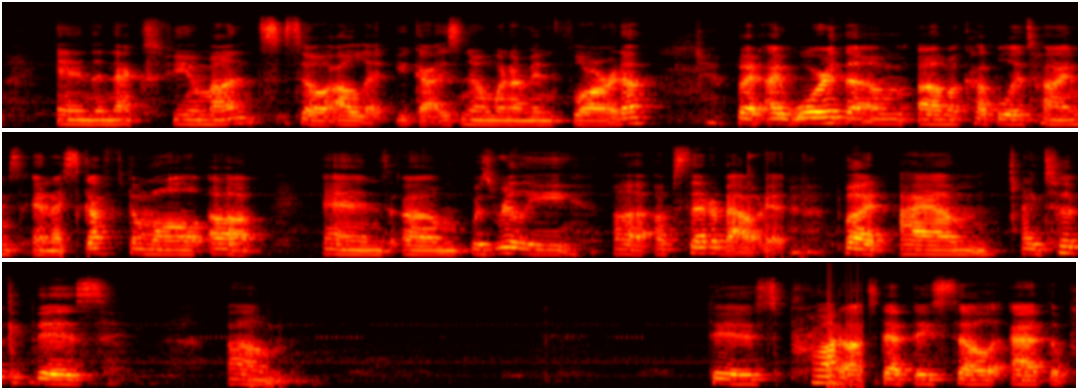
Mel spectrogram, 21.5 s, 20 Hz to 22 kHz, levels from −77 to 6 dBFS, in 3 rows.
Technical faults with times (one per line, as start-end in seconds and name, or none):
7.57-7.75 processor overload crackle
12.28-12.55 processor overload crackle
16.01-16.26 processor overload crackle
19.86-20.23 processor overload crackle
